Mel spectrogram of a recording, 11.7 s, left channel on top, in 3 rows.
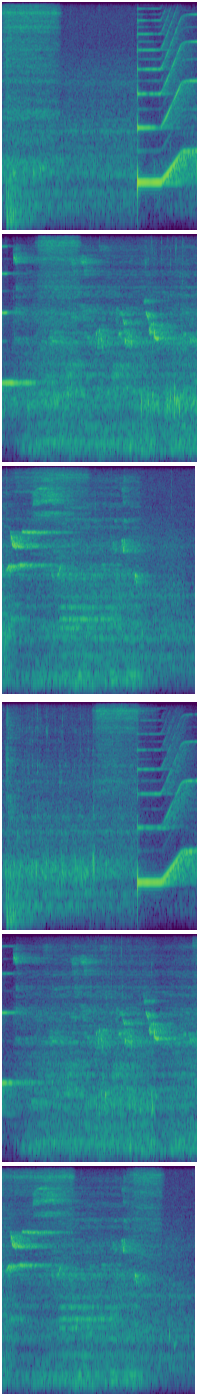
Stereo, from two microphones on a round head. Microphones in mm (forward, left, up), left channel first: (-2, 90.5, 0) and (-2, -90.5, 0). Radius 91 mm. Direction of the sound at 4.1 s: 5° left (ahead or behind).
